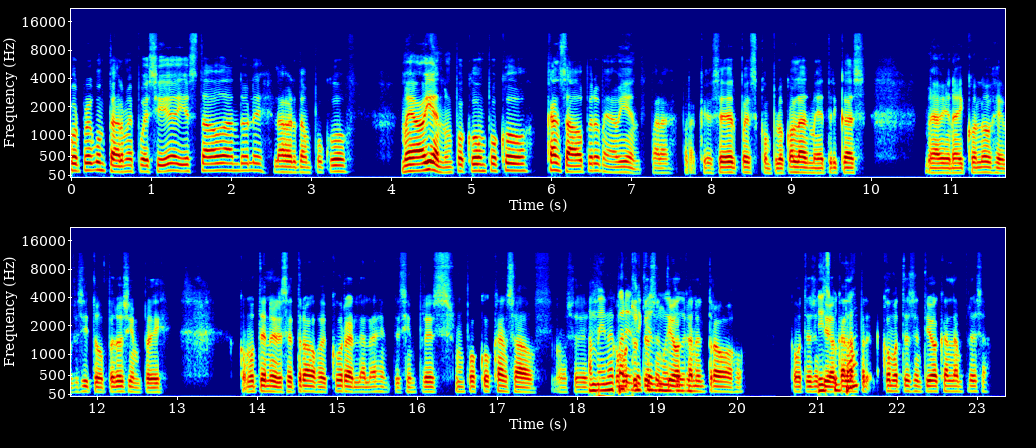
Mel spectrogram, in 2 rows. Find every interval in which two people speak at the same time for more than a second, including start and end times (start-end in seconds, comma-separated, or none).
18.1-19.6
